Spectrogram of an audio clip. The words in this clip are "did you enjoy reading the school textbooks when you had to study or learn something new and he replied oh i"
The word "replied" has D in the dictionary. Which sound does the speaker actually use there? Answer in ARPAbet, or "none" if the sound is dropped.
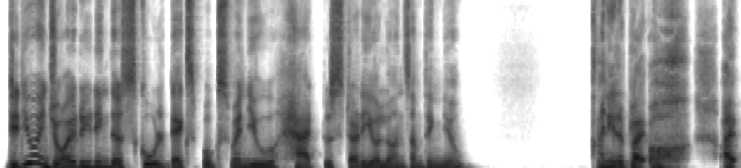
none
